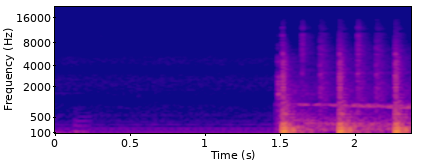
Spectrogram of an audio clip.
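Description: A faint low synth note dies away into near quiet. Then, about one and a half seconds in, a loud drum beat kicks in with heavy hits, over a synth tone that slides slowly down in pitch.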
